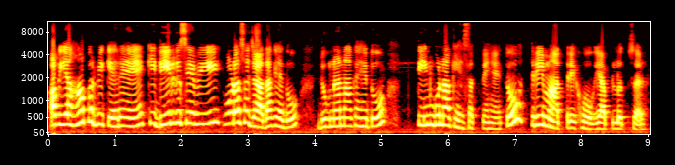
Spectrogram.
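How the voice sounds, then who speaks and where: A woman teaching Hindi grammar in a lesson video, explaining slowly, repeating key terms and asking rhetorical questions. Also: sits high, lively intonation, a bit bright. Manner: slow, repetitive explaining with frequent rhetorical questions.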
